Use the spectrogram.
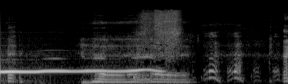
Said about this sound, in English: Oh, it says dog imitates siren. Oh. I thought it would just be the dog, but... Doggy make funny sound.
